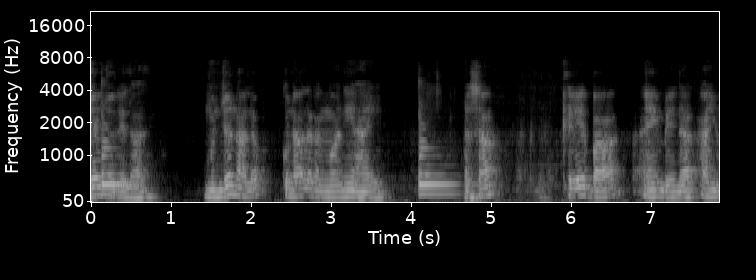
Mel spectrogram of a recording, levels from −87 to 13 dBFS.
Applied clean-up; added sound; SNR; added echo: neural separator model SepFormer DNS4.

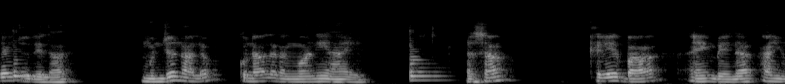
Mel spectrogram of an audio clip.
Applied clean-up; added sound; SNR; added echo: neural mask model DeepFilterNet 3.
